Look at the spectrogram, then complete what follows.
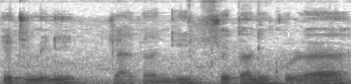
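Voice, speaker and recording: A man with a stuffy head cold giving an unhurried, self-deprecating walkthrough of an app, narrating each click. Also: low voice, warm tone, slight background noise. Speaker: software tutorial presenter. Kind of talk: screen-recorded app tutorial.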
